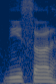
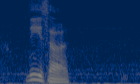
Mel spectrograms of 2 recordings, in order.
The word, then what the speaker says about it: Nissan: In Japanese, two is pronounced ni and three is pronounced son, which makes sense. Nissan.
